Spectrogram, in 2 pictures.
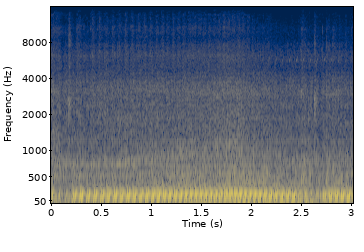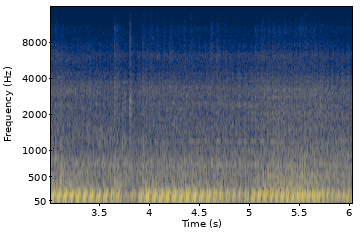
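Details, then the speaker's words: Yamaha golf cart small single-cylinder engine with fuel problem, now running without choke: chugs along, then bogs and dies whenever throttle goes past about half. "it's like when you give it more gas than what than just light throttle it doesn't like that so it's like as soon as you get on it like like that right there it dies out"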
